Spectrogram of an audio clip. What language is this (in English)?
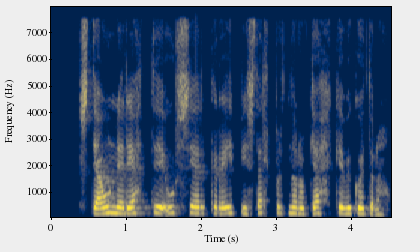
Icelandic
